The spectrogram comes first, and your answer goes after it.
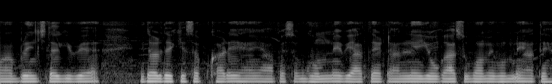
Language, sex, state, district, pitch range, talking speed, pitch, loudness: Hindi, male, Bihar, Saharsa, 130-135 Hz, 260 wpm, 130 Hz, -25 LUFS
